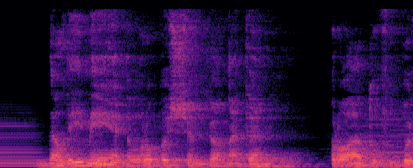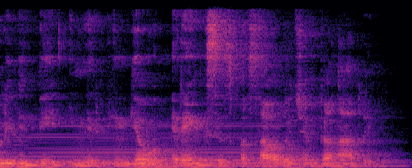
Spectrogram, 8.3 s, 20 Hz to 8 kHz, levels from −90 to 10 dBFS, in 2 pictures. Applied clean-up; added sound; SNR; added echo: none; Bowed string instrument; 16 dB; reverberation time 0.9 s.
